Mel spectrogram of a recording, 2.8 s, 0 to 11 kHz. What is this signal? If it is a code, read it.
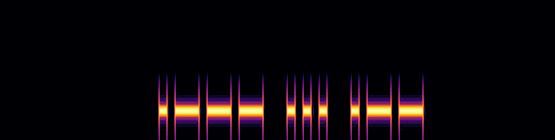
Morse code, heard as a keyed tone, about 30 wpm, 700 Hz. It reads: JSW
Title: Three Challenging Letter-Number Combinations 30wpm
